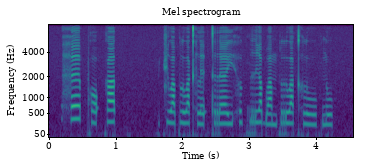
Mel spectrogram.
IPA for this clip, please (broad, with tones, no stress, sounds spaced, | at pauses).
h ɛː˥˩ p̚ k ɔ˨˩ ʔ k a˦˥ t̚ | t͡ɕ u˧ a̯ p l u˦˥ a̯ kʰ l e˨˩ ʔ t r ɛː˧ j h ɯ˥˩ k̚ r i˥˩ a̯ b a˨˩ m p r u˦˥ a̯ kʰ l uː˨˩ k̚ n u˨˩ k̚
